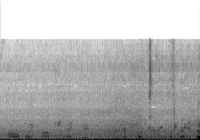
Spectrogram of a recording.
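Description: Steady low rumble of street noise, with faint voices talking in the background.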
